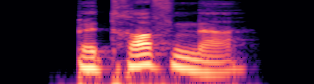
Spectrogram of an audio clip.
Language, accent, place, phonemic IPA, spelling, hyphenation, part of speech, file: German, Germany, Berlin, /bəˈtʁɔfənɐ/, Betroffener, Be‧trof‧fe‧ner, noun, De-Betroffener.ogg
- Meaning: 1. person affected by something (male or of unspecified gender) 2. victim (male or of unspecified gender) 3. inflection of Betroffene: strong genitive/dative singular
